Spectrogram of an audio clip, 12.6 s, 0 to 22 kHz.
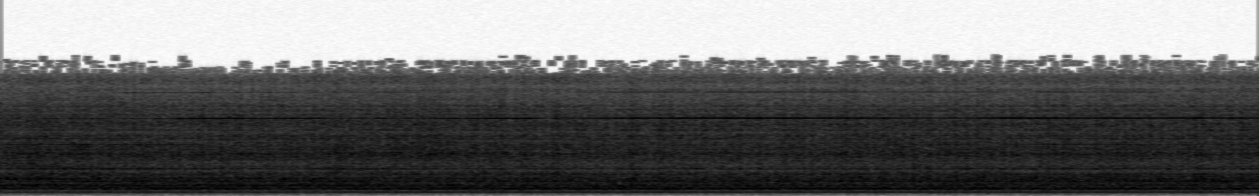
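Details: Shop vacuum used as a swarf collector on a VEVOR MR-13A drill grinder; a loud, steady roar of rushing air with a thin constant whine and no surging or rattles, pulling normally.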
